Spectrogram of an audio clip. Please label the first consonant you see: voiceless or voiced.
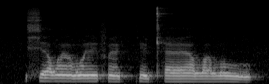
voiceless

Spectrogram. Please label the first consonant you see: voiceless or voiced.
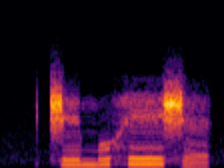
voiceless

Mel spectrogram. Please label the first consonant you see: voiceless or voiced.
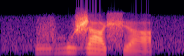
voiced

